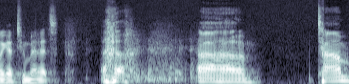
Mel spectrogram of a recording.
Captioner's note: audience laughing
